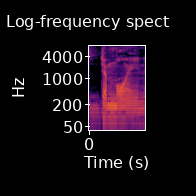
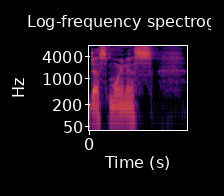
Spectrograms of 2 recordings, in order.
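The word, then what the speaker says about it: Des Moines: going to look at this Tinker versus De Moine is how you say that not Des mois De Moine is the capital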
